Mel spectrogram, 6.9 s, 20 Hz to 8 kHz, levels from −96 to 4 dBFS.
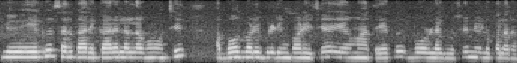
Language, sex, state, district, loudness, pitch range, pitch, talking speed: Garhwali, female, Uttarakhand, Tehri Garhwal, -15 LUFS, 200-220 Hz, 205 Hz, 180 wpm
